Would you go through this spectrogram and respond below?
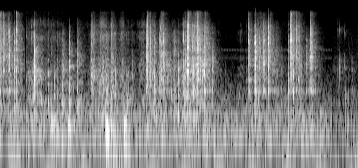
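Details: A kitten eats dry and wet cat food, crunching in loud, sharp bursts of clicks separated by brief pauses, close up in a quiet room.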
